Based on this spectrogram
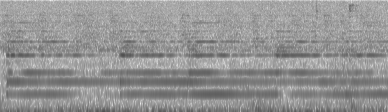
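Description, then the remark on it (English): The bell of a bus to town rings in a steady, unbroken tone that holds for the whole stretch, clear and fairly loud over a low background rumble, with no talking. “What is that bell for? That's the bus here to town.”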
